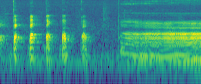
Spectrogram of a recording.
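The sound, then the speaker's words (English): A voice imitates a hen laying an egg at midnight: five quick, evenly spaced clucks, then a long drawn-out squawk that holds to the end. Fairly loud, with no other talk. “it makes the sound of a laying hen at midnight.”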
